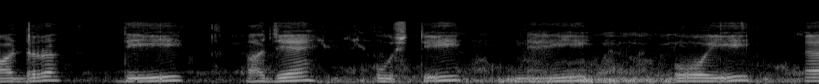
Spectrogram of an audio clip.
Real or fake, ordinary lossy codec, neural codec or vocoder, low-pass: fake; none; codec, 16 kHz, 4 kbps, FunCodec, trained on LibriTTS, 50 frames a second; none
